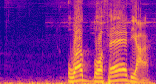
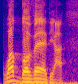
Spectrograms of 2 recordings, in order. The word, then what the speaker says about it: الضفادع: By the way, letter V is not the sound of letter V not found in Arabic. The sound of the letter V not found in Arabic. Okay, so it's والضفا والضفادع, not والضفادع. This is the common mistake among native Arabic speakers themselves, not just non-native Arabic speakers.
